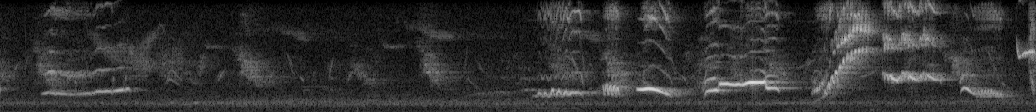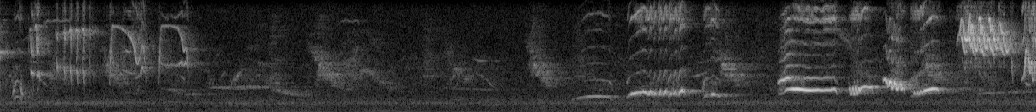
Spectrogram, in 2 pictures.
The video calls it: blackbird sings freely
